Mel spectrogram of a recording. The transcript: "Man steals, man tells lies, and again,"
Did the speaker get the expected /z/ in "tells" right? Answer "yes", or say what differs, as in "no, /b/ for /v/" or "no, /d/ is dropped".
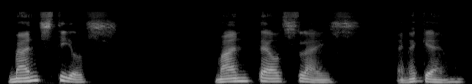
no, /s/ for /z/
